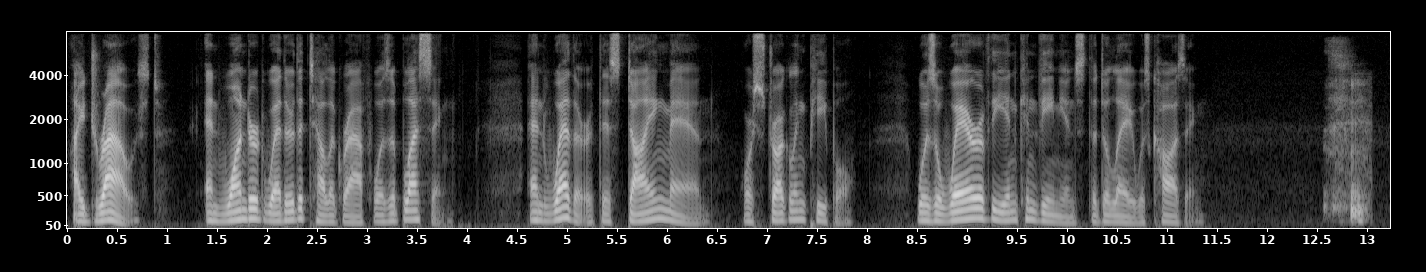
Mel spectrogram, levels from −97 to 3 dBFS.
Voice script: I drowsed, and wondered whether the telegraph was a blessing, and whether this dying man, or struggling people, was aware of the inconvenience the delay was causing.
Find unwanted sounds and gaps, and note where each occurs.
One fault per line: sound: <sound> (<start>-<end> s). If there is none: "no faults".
sound: laugh (12.6-13.1 s)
